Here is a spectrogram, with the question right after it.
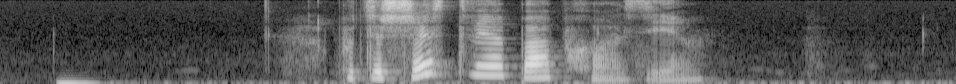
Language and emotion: Russian, positive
